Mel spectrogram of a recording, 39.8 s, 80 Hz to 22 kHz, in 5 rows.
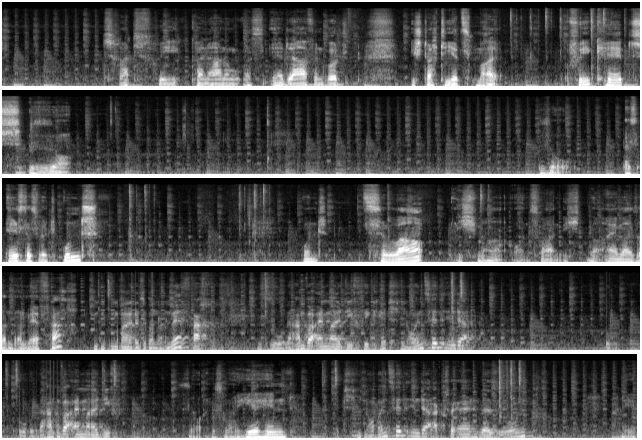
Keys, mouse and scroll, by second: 3.0 click, 6.1-8.3 typing, 9.5 click, 10.6 click, 16.3 click, 17.5 Delete, 18.9 u, 19.2 n, 19.8 d, 20.8 Right, 21.9 z, 24.8 click, 25.1 space, 30.1 space, 31.1 click, 32.6 space, 34.2 click, 35.0 click, 35.9 space, 39.7 click.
